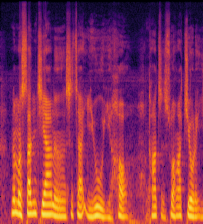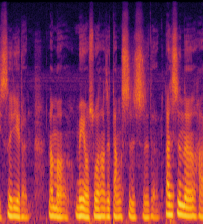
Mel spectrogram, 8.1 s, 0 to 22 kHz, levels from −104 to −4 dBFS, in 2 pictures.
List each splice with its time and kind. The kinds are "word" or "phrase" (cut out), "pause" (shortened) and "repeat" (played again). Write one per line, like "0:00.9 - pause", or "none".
0:02.9 - word
0:04.7 - pause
